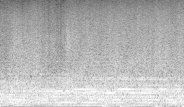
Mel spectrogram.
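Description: A Rocket Lab rocket lifts off the pad with a steady, heavy distant roar and low rumble sustained throughout, with no talk.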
